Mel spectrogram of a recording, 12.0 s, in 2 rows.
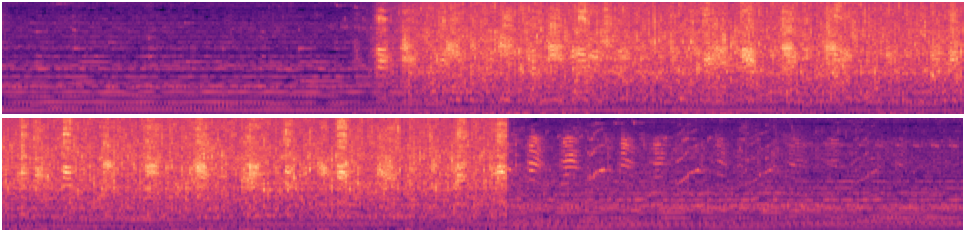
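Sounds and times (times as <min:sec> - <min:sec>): ducks quacking: 0:02.2 - 0:10.3.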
